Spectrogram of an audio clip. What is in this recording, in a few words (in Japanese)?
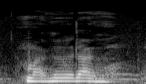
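"magurau", 南山形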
